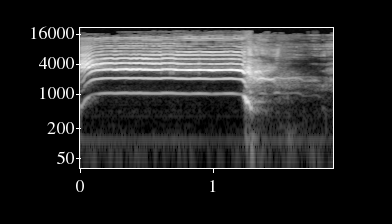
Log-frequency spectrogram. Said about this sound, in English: Like the highest pitched screaming, because the tarantula won't leave me alone.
